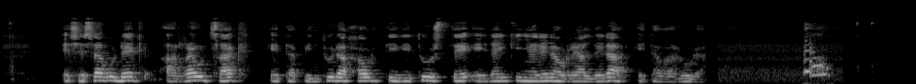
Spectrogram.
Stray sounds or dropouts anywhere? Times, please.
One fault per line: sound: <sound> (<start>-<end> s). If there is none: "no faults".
sound: bark (8.0-8.4 s)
